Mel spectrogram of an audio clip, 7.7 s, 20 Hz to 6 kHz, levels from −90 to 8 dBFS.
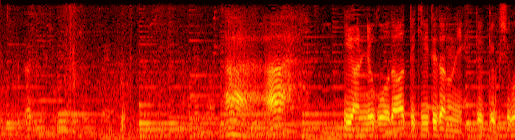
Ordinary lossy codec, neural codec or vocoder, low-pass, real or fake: Opus, 32 kbps; none; 5.4 kHz; real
